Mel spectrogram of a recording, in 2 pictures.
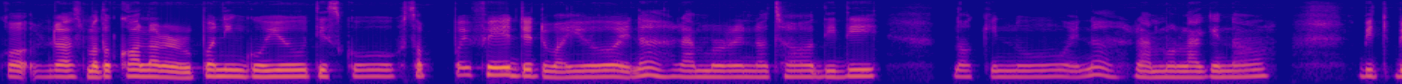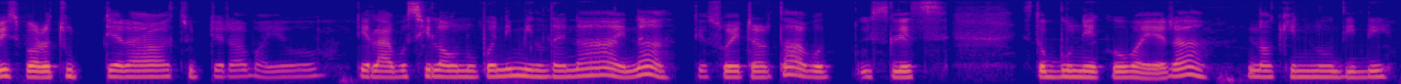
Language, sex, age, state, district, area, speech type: Nepali, female, 30-45, West Bengal, Kalimpong, rural, spontaneous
